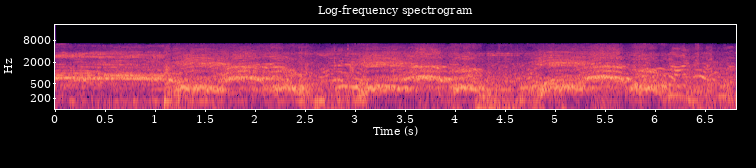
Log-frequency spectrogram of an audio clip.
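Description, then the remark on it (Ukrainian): A large crowd of protesters in Yerevan chants in unison "We are together", loud and sustained, at a June 23 protest against a rise in electricity prices, with voices rising and falling in a repeated rhythmic pattern of shouted phrases over a dense roar. “Ми разом, скандували протестовці.”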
